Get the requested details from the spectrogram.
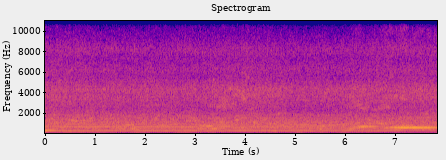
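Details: Craftsman 21-inch mower, Briggs and Stratton 6.5 hp, after carb clean, idle being adjusted: steady, even small-engine drone with no misses, speed lifting toward the end; running healthy.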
